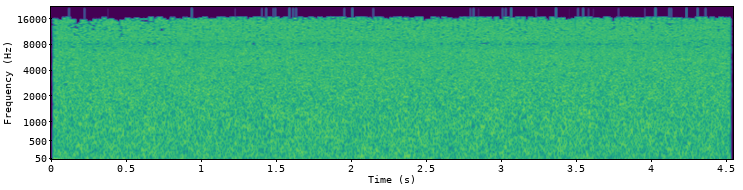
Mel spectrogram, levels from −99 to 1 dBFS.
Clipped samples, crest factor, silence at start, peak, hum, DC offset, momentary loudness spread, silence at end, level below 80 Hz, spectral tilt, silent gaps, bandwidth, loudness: under 0.1%; 12 dB; 0 s; 0 dBFS; none; under 0.1%; 0 LU; 0 s; -36 dBFS; 0 dB/octave; none; over 20 kHz; -8 LUFS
